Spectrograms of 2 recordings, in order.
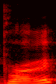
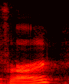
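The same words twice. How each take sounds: First: The word begins with a B sound. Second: The word begins with a V sound. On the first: "instead of saying bro" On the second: "Like V R O"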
